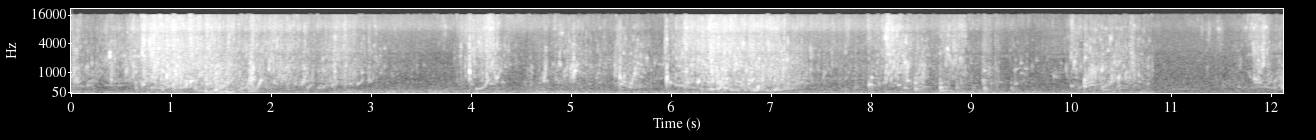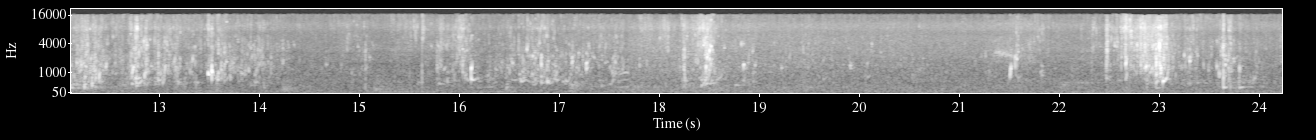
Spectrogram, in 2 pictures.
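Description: Rhythmic paddleboard paddle strokes dip and pull through the water of the River Wye on a cloudy, breezy day, each a loud whooshing splash a few seconds apart, followed by softer trickling and dripping as the board glides.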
